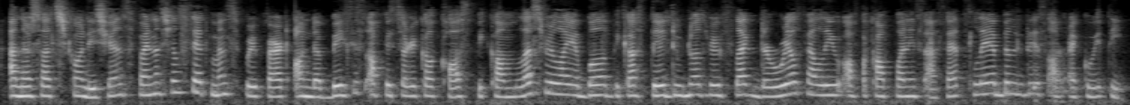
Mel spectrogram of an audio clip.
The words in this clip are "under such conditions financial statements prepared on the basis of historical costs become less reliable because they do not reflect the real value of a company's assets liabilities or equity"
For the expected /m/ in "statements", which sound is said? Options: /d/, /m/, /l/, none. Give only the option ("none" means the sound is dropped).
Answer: /m/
